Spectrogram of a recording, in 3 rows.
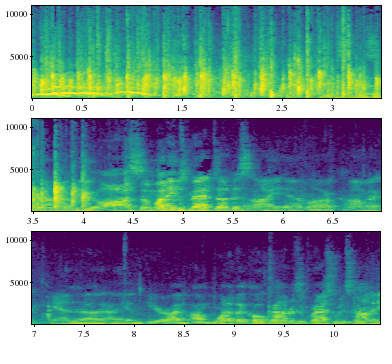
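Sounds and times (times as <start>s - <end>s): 
audience applause at a comedy show in a tavern: 0.0s - 4.1s
speech: 4.9s - 10.4s.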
